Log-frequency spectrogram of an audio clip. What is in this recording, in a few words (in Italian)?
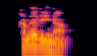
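"camerina", vocabolario dialettale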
